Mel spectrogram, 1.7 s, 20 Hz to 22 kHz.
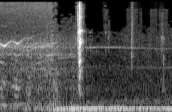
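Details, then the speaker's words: BMW E36 straight six, about 30 years old, starting before a roadworthy test: a short crank, then a quick catch and a steady low hum. It usually starts first time every time. "usually they'll start first time every time and for a 30 year old call Aina is quite impressive"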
